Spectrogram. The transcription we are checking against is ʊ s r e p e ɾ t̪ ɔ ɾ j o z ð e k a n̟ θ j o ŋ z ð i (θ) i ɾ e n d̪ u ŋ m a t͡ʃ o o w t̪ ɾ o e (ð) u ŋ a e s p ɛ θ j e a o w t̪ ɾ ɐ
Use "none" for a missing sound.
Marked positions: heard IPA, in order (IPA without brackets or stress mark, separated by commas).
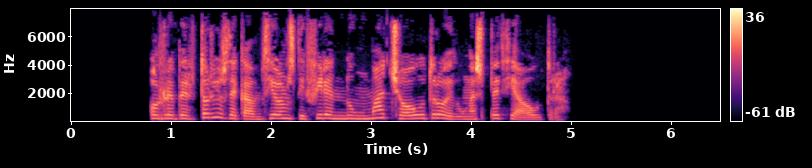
f, ð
